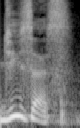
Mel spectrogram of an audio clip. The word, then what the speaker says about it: Jesus: En inglés ustedes lo conocen, se escribe Jesús, pero se dice Jesus, ¿cierto?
